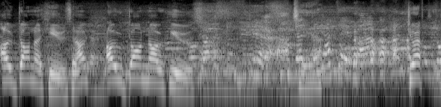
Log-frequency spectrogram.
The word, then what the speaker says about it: O'Donoghue's: O'Donoghue's. Oh dear. So you have to say it fast.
